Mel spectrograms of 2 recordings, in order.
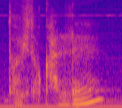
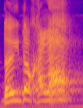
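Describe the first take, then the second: First: It is said in a faint, fading voice. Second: It is said in a strong, forceful voice. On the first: "다 들어가는 소리로" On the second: "힘찼을까요?"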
